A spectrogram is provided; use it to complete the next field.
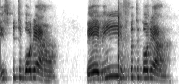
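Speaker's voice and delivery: speech with a laid-on New Orleans accent. Telling the audience to grab snacks and watch, New Orleans accent. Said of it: "in my New Orleans accent".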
